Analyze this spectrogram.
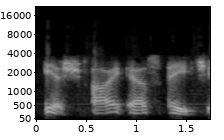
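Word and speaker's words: ishi (אִישׁ): The word man in Hebrew is ish, I-S-H. It's pronounced ishi. I-S-H is man in Hebrew.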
